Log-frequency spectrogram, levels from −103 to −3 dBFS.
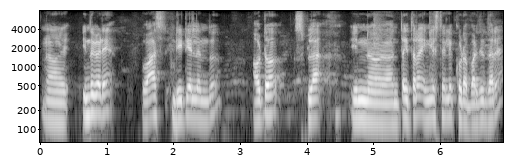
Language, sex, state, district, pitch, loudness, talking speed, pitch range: Kannada, male, Karnataka, Koppal, 150 Hz, -16 LUFS, 120 wpm, 140-165 Hz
